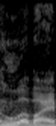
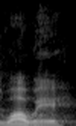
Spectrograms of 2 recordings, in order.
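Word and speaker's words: Huawei: Sanji WWE or as in Dutch to say who areai but that's completely wrong right well I guess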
